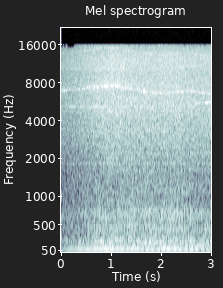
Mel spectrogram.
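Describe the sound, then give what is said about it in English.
An airplane on a one-hour flight south to Malé, Maldives, flies with a steady, loud engine drone and deep low rumble, plus a faint high whine. The sound holds constant with no voices. “Just an hour's plane ride takes me south to Malé, the densely populated and lively capital of the Maldives.”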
